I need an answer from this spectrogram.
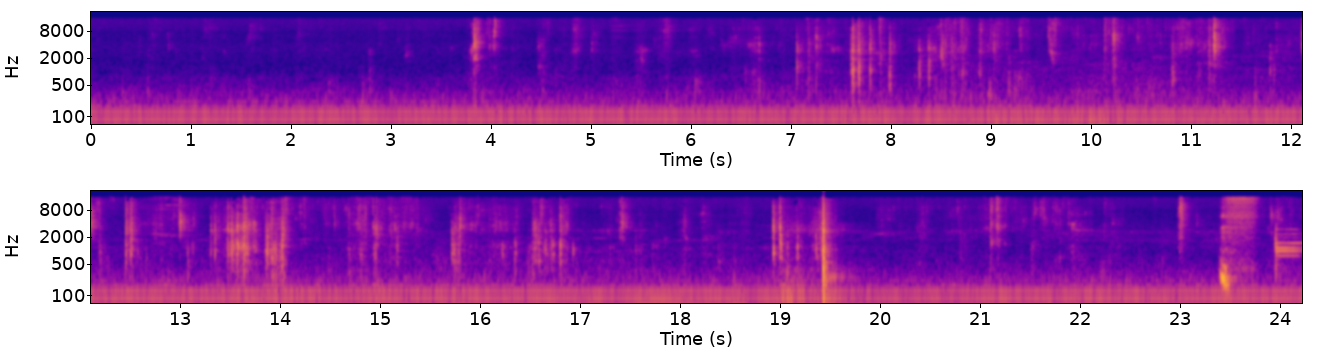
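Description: Close-up eating of roast chicken: irregular chewing, biting and crunching sounds that start a few seconds in and are thickest through the middle, over a steady low hum.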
